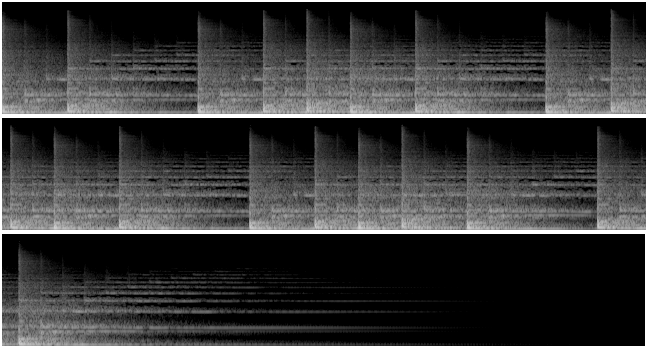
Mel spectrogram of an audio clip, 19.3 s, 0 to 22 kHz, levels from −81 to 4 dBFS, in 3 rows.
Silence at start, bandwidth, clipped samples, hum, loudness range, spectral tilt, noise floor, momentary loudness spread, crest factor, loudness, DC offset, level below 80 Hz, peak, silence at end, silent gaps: 0 s; 15.5 kHz; under 0.1%; none; 6 LU; -7 dB/octave; under -90 dBFS; 13 LU; 20 dB; -25 LUFS; under 0.1%; -34 dBFS; -4 dBFS; 4.1 s; none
